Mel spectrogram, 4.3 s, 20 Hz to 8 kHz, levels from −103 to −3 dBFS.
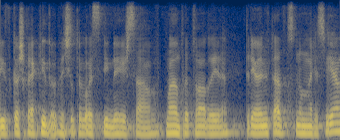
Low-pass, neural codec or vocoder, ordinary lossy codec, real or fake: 7.2 kHz; codec, 16 kHz, 1 kbps, FunCodec, trained on Chinese and English, 50 frames a second; Opus, 24 kbps; fake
